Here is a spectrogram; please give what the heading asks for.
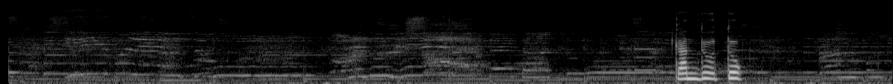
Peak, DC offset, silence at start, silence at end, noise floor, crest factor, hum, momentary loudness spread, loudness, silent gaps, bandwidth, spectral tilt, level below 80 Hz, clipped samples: -6 dBFS; under 0.1%; 0.1 s; 0 s; -44 dBFS; 24 dB; none; 23 LU; -25 LUFS; none; 14 kHz; -5.5 dB/octave; -50 dBFS; under 0.1%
